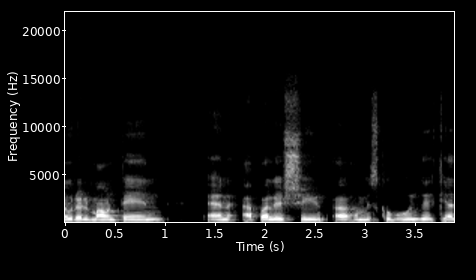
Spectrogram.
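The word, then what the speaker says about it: Appalachian: यहाँ पे ये आपका फोनेटिक्स में है, आ पू ले शेन, अपोलेशन, अपोलेशन, इसको हम पढ़ेंगे अपोलेशन, अपोलेशन।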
